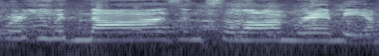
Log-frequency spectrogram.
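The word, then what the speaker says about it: Salaam Remi: So I want to know what was it like working with Nas and Salam Remy. I'm not sure if I'm saying it right. Yeah, you are. No, Salam Remy.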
